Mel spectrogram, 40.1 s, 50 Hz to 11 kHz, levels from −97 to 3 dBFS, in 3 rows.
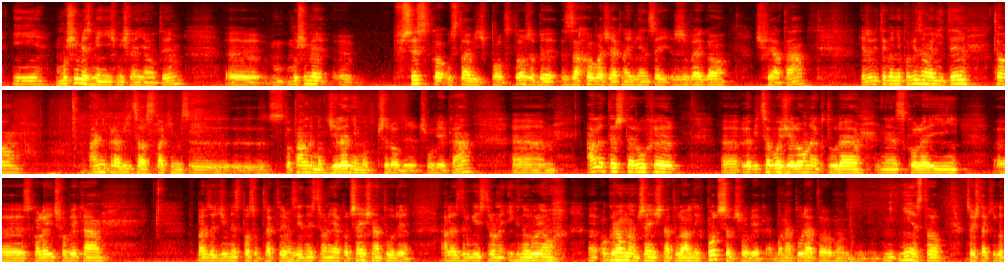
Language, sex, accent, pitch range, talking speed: Polish, male, native, 110-130 Hz, 110 wpm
